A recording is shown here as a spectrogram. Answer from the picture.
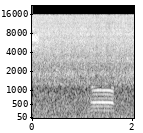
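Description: Waterfall rushing: white water pouring over rock close by, a steady, loud rush. The falls are running high.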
